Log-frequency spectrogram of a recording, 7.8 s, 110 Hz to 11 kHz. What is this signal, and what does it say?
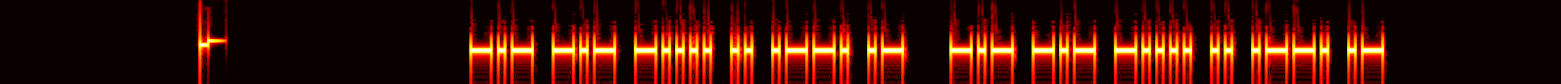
Morse code, heard as a keyed tone, about 34 wpm, 700 Hz. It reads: KK6IPA KK6IPA
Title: USA Call Signs Repeated 2x 35wpm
